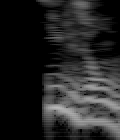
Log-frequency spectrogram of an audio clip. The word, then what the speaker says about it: ils: Ils ont deux enfants. Ils. Okay. So if it's alone, you don't pronounce the S, but if it's connected, then it becomes a Z.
